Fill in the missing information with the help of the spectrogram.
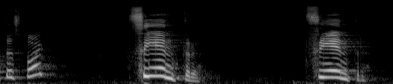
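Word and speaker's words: центр: Tsyentra, tsyentra. Can you think of any word in English which is pronounced in the similar way? Tsyentra, center. So, tsyentra is center.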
